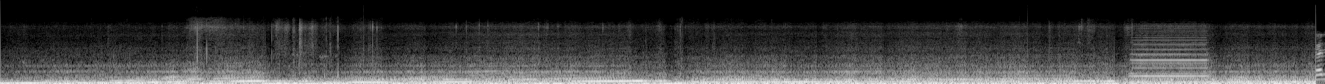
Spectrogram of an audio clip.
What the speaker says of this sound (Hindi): देखते हैं कि कितने देर में 0 to 100 जाती है।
